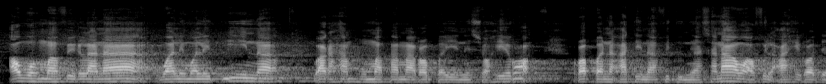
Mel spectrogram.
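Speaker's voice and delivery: loud, chanted supplication; fervent prayer. Acted. Preacher leading viewers in prayer, loud and fervent. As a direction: call out to God with full fervour.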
